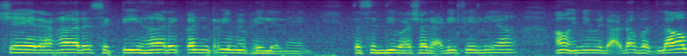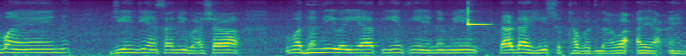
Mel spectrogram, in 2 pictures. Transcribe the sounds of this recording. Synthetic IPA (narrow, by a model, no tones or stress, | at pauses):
ʃɛɦɛɾɦɐɾsɪʈiɦɐɾkɐ̃ɳʈɾimẽpʰeːləlaːɦɪnɪ̆t̪ɐsɪ̃nd̪ʱibʱaːʃaɗa̰ːɖʱifʰeːliaː | ɛ̃ɪnə̆mẽɗa̰ːɖʱabɐd̪laːʋbɪaːjaːɦɪnɪ̆ | d͡ʑiːə̃ɲd͡ʑĩɐsãːɲd͡ʑibʱaːʃa | ʋɐd̪ʱə̃nd̪iʋɐiaːt̪ĩːə̃t̪iːə̃ɪnə̆mẽɗaːɖʱaɦisʊʈʰabɐd̪laːʋaʔaːjaʔːɦɪnɪɪ̆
